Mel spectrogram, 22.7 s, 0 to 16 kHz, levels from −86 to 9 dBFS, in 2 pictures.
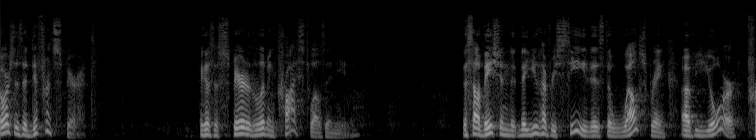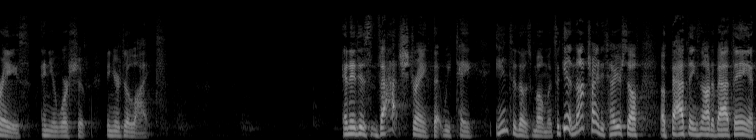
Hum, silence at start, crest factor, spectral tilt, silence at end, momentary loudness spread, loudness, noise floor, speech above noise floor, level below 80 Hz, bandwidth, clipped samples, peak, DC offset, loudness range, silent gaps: none; 0 s; 22 dB; -6 dB/octave; 0 s; 15 LU; -36 LUFS; -80 dBFS; 44 dB; -80 dBFS; 10.5 kHz; under 0.1%; -16 dBFS; under 0.1%; 9 LU; none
